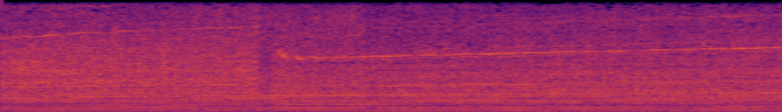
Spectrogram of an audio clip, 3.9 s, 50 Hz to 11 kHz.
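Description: A race car engine drones steadily at high revs in Automobilista 2 during an IMSA race, a constant loud whine with tonal harmonics and a slight pitch shift midway, no talking over it.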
